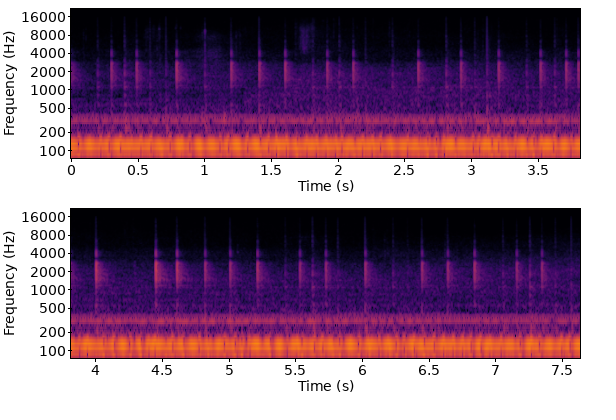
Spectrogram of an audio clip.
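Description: Ambient soundtrack: a steady low drone with fast, even ticking clicks over it, about five a second.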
